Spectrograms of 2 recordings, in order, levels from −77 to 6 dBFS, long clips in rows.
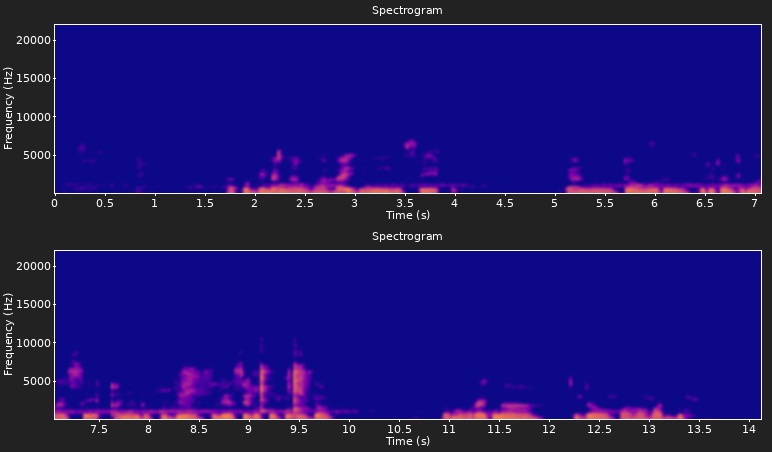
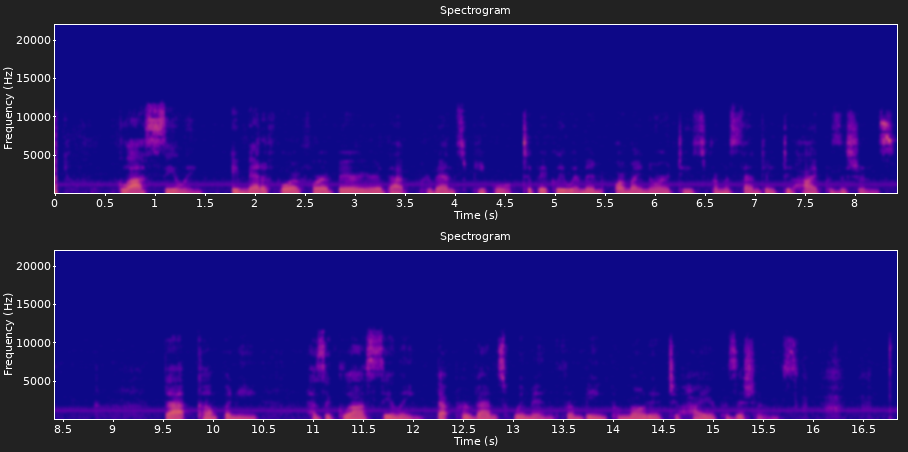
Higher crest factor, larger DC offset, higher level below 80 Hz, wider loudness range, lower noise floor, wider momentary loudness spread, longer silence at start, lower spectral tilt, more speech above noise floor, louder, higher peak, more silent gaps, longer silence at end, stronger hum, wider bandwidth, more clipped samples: first, 26 dB vs 20 dB; neither; first, -74 dBFS vs under -90 dBFS; about the same, 5 LU vs 4 LU; first, -79 dBFS vs -61 dBFS; second, 10 LU vs 14 LU; first, 1.7 s vs 0.1 s; about the same, -5 dB/octave vs -4 dB/octave; first, 52 dB vs 23 dB; first, -28 LUFS vs -38 LUFS; first, -2 dBFS vs -18 dBFS; neither; first, 0.75 s vs 0.05 s; neither; second, 7.8 kHz vs 12.5 kHz; neither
